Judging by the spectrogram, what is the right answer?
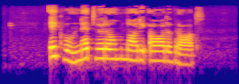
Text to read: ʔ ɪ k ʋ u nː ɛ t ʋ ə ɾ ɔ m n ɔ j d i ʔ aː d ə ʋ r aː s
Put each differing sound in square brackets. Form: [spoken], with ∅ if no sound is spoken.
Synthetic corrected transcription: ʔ ɪ k ʋ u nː ɛ t ʋ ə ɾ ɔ m n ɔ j d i ʔ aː d ə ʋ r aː [t]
